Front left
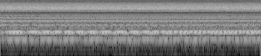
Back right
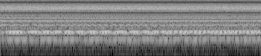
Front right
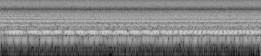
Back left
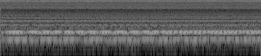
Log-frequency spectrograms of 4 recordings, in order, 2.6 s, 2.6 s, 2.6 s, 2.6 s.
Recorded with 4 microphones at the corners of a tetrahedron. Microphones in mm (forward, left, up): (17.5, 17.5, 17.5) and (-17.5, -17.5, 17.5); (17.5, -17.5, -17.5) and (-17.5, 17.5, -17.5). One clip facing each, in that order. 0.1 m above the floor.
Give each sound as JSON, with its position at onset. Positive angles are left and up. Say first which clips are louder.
{"t": 0.0, "sound": "a drone", "louder": "back right 1 dB, front right 20 dB", "azimuth_deg": -50}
